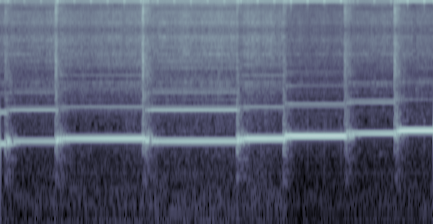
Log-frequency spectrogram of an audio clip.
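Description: Steady test tone from the two-inch speaker at the end of a propane-fed Rubens tube, stepped to a new pitch about six times, mostly rising, with a short click at each change.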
